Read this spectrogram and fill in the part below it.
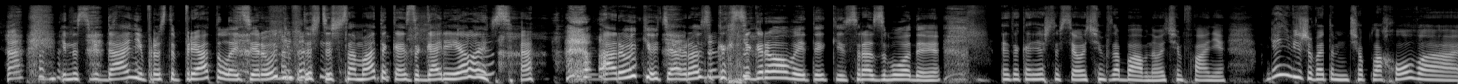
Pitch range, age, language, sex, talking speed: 190-225 Hz, 20-39, Russian, female, 155 wpm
